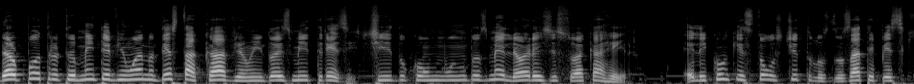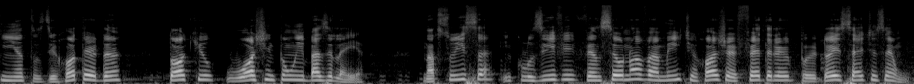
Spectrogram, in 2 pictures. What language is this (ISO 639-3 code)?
por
